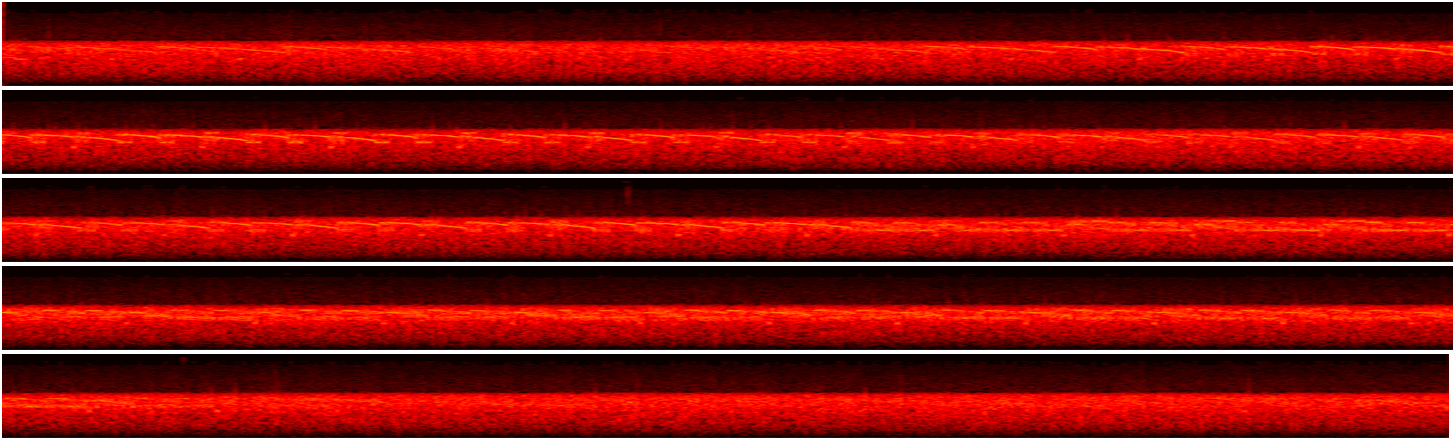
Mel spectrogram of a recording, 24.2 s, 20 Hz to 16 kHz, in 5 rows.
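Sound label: SSTV, Scottie 2; JA3OEN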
